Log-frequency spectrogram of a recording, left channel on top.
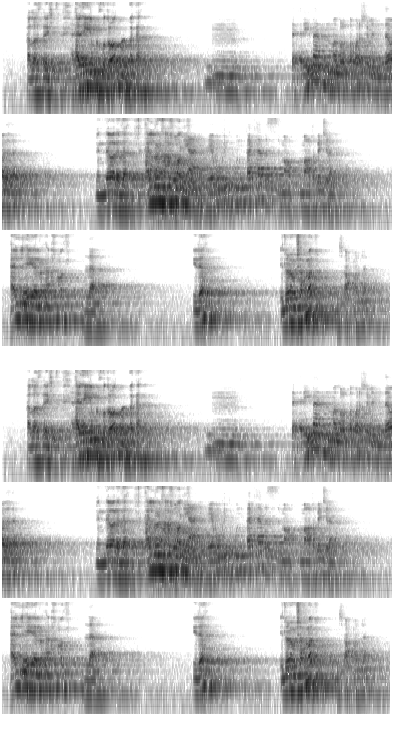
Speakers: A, on the left; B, on the right.
A: خلاص قشطة
B: ماشي
A: هل هي من الخضروات ولا من الفاكهة
B: مم، تقريبا ما تعتبرش من ده ولا ده
A: من ده ولا ده
B: ما-
A: هل
B: على
A: لونها
B: ما
A: أحمر
B: اظن يعني هي ممكن تكون فاكهة بس ما أعت- ما اعتقدش لا
A: هل هي لونها أحمر
B: لا
A: إيه ده إيه لونها مش أحمر
B: مش احمر لا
